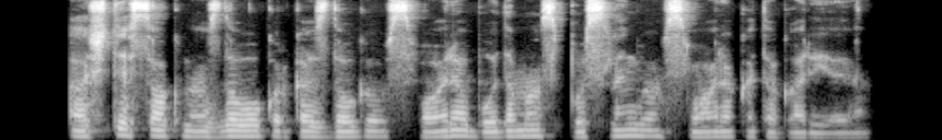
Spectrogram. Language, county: Lithuanian, Šiauliai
